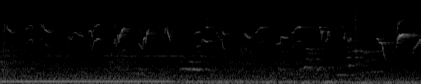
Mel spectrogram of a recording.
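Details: A white-eye's lively chatter: rapid bursts of high, bright chirps and short downslurred notes, with a low droning hum in the background.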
